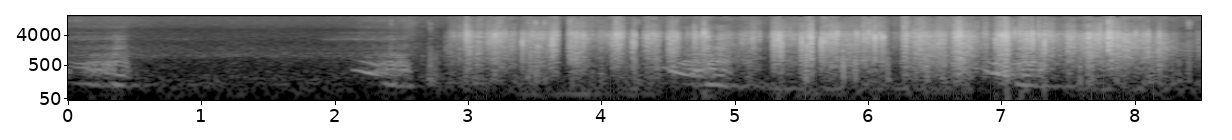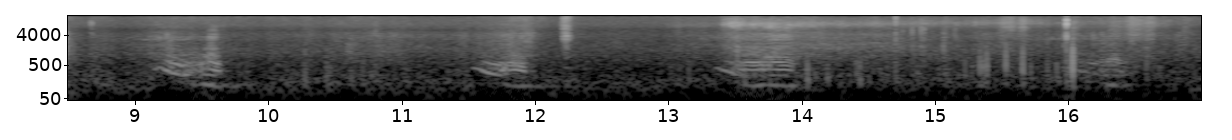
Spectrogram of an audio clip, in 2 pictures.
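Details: Marley the cat, asleep, snoring: soft, wheezy, faintly tonal breaths recur in short bursts every couple of seconds, interrupted early on by several seconds of loud crackly rustling and clicks.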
